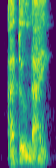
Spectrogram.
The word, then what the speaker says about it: Adonai: We read it Adonai.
